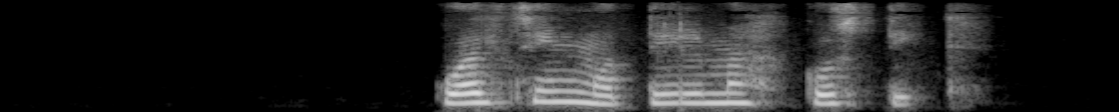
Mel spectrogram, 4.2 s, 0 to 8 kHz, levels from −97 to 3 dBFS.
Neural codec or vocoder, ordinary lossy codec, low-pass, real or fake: none; AAC, 32 kbps; 7.2 kHz; real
